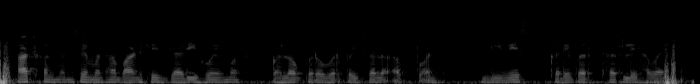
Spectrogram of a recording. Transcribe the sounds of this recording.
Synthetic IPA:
aːd͡ʒkalmənsemənɦabãɳɖked͡ʒaɾiɦoemã | ɡʱəlok̚bəɾobəɾpəjsala̰ʔəpːə̰nː | iʋes | kəɾepəɾt̪ʰəɾleɦəʋae

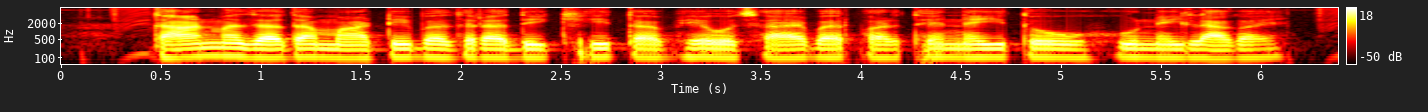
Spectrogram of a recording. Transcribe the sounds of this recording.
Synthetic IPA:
d̪ʱaːnmẽzjaːd̪amaːʈibəd̪ɾad̪ekʰit̪ə̰bʱeosa̰ːjbaɾpəɾt̪ʰḛnəɦĩt̪ohunɐĩlaːɡaːe

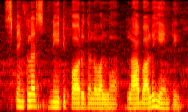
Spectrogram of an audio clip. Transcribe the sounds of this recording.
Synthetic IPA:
spiŋklɐɾsniːʈipaːɾud̪ɐlɐʋɐlːɐlaːbaːlue̞ːɳʈi

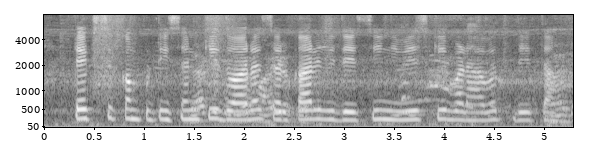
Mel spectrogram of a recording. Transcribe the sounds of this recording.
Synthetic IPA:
ʈeːksʈkə̃mpɪʈiːʃənked̪waːɾasɐɾkaːɾʋɪd̪eːsinɪʋeːʃkebɐɽ̤aːʋət̪d̪eːt̪aːɦ

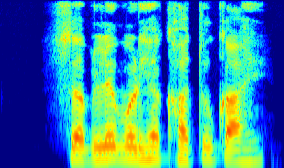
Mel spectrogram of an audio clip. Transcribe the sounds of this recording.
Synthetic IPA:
səbʱlebəɽ̤ijakʰat̪ukaːɦe

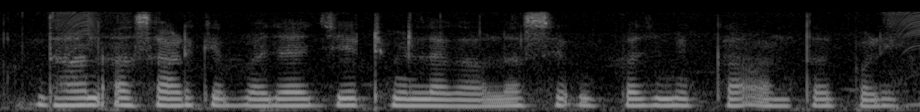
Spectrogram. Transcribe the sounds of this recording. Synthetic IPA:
d̪ʱaːna̰saɽkebəd͡ʒaːed͡ʒeʈʰmẽləɡaːʊlaseʔupəd͡ʒmɪkaənt̪əɾpəɽe

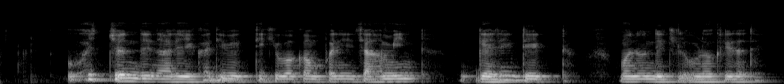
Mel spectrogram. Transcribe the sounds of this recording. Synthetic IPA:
ʋət͡ɕənd̪eñaɾeːkad̪ʱiːʋjək̚t̪iːkĩw̃ʋakəmpəniːd͡zamiːn | ɡɛɾeɳʈiːɖ | m̤əɽ̃uːnd̪ekʰḭːlṵɭəkliːd͡zat̪e

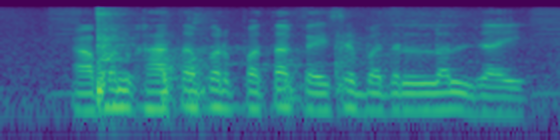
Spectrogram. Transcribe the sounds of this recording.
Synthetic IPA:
əpənkʰat̪ãpəɾpət̪akəjsebəd̪ləld͡ʒai

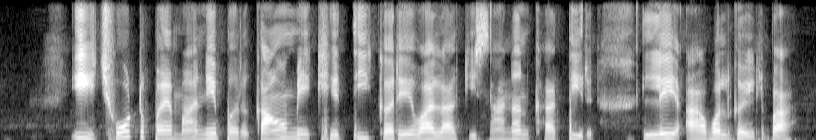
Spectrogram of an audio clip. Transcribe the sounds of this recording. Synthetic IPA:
iːt͡ʃʰoːʈpɛːmaːnepəɾɡãːõmẽkʰeːt̪ikəɾeʋaːlakɪsaːnənkʰaːt̪ɪɾleʔaːwəlɡəɪlbaː

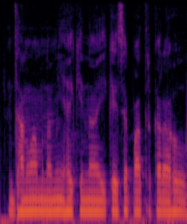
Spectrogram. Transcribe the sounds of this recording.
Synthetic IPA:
d̪ʱənʋamnəmiɦəjkinəikəɪsepat̪ɾəkəɾəɦu

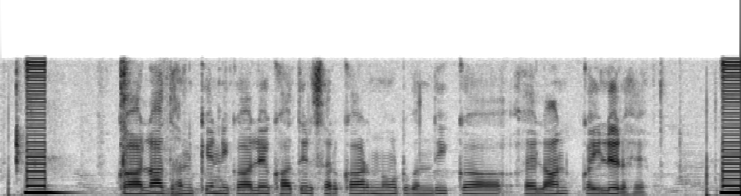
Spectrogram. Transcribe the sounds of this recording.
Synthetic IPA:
kaːlad̪ʱənkenɪkaːlekʰaːt̪ɪɾsɐɾkaːɾnoːʈbə̃nd̪ika | ɛːlaːnkɐɪleɾəɦeː

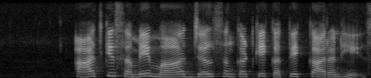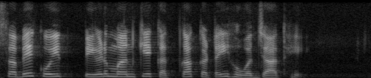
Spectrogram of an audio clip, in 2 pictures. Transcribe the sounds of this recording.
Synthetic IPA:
aːd͡ʒkesɐməjmãd͡ʒɐlsɐ̃ŋkəʈkekɐt̪eːkːaːɾəɳɦḛːsɐbʱekoːipeːɽmənkekɐt̪̚kakɐʈəiɦoːʋət̪̚d͡ʒaːt̪ɦɛ̰ː

